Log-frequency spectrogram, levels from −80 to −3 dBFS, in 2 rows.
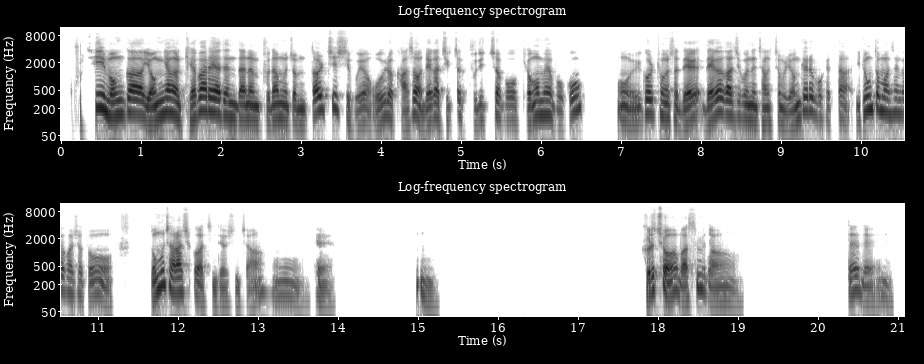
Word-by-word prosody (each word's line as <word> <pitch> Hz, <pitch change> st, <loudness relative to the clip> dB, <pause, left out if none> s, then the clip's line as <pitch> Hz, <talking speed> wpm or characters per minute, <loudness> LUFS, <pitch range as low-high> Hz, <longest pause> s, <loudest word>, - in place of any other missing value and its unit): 굳이 210 Hz, -2 st, +1 dB
뭔가 150 Hz, -1 st, +5 dB
역량을 140 Hz, +5 st, +4 dB
개발해야 165 Hz, +5 st, +5 dB
된다는 120 Hz, -4 st, +2 dB
부담은 120 Hz, +2 st, 0 dB
좀 200 Hz, 0 st, -3 dB
떨치시고요. 190 Hz, +2 st, -2 dB
오히려 -, -, -3 dB
가서 -, -, -1 dB
'내가 -, -, +1 dB
직접 -, -, -11 dB
부딪혀 115 Hz, +1 st, -6 dB
보고 115 Hz, 0 st, -6 dB
경험해 145 Hz, +5 st, 0 dB
보고 180 Hz, +8 st, -4 dB, 0.4 s
어 225 Hz, -1 st, -2 dB
이걸 160 Hz, -8 st, 0 dB
통해서 130 Hz, -6 st, -2 dB
내 -, -, +3 dB
내가 165 Hz, +1 st, +4 dB
가지고 135 Hz, -4 st, +1 dB
있는 115 Hz, -2 st, +1 dB
장점을 110 Hz, -, -6 dB
연결해 180 Hz, 0 st, 0 dB
보겠다.' 130 Hz, -2 st, -8 dB
이 -, -, -8 dB
정도만 185 Hz, -3 st, +1 dB
생각하셔도 130 Hz, -7 st, -6 dB, 0.5 s
너무 195 Hz, +5 st, +2 dB
잘하실 140 Hz, -4 st, +1 dB
것 -, -, -2 dB
같은데요 85 Hz, -, -7 dB
진짜. -, -, -16 dB
어. 115 Hz, -, -12 dB, 0.2 s
예. 70 Hz, -, -8 dB, 1.1 s
음. 70 Hz, -3 st, -11 dB, 2.6 s
그렇죠. -, -, +2 dB
맞습니다. 90 Hz, -, -5 dB, 1.4 s
네네. 110 Hz, -, -7 dB
135 Hz, 280 characters per minute, -22 LUFS, 115-165 Hz, 2.6 s, 뭔가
